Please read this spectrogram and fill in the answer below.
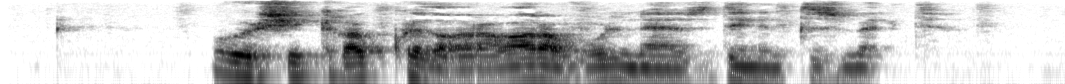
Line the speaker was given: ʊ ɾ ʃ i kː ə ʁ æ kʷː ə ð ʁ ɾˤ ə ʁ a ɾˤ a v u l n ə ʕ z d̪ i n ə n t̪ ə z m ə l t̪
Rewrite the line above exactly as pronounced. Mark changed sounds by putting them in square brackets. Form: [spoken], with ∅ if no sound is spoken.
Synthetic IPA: ʊ ɾ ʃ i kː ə ʁ æ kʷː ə ð ʁ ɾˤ ə ʁ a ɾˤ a v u l n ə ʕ z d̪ i n ə n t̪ ə z m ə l t̪

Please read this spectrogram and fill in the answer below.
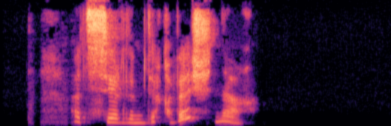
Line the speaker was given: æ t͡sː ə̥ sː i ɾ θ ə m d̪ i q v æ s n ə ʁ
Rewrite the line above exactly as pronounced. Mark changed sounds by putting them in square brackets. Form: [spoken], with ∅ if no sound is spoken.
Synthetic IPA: æ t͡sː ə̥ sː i ɾ [ð] ə m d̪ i q v æ [ʃ] n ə ʁ

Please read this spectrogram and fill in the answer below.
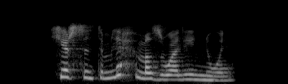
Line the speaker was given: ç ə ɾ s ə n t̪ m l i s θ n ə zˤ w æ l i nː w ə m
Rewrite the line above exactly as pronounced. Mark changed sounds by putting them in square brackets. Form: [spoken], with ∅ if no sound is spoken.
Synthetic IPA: ç ə ɾ s ə n t̪ m l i [ħ] θ [m] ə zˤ w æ l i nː w ə [n]

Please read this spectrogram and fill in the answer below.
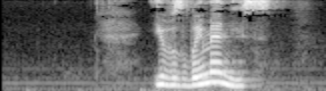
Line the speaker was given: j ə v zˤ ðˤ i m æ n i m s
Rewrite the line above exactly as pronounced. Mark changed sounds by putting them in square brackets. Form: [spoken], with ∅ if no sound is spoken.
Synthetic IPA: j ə v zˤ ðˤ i m æ n i [∅] s

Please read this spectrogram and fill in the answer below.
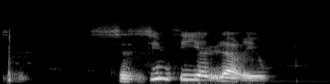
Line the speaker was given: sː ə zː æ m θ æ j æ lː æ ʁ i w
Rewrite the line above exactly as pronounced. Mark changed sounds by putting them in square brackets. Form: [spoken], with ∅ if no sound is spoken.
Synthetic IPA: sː ə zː [i] m θ [i] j æ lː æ ʁ i w

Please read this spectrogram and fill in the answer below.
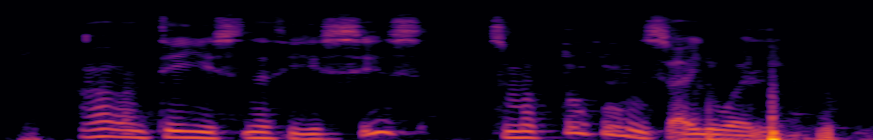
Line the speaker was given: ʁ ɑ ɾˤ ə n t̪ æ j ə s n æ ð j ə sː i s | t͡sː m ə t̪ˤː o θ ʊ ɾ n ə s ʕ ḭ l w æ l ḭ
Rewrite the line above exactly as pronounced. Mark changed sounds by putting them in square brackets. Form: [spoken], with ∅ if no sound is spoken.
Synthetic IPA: ʁ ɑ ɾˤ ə n t̪ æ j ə s n æ [θ] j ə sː i s | t͡sː m ə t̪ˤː o θ ʊ ɾ n ə s ʕ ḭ l w æ l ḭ

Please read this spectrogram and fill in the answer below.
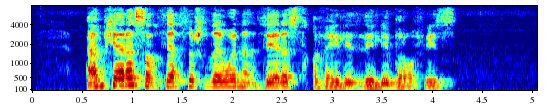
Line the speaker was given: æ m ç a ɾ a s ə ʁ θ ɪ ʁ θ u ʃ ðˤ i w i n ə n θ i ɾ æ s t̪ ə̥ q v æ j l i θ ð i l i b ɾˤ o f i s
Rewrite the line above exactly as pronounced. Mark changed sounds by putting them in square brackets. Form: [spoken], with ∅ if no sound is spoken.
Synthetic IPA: æ m ç a ɾ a s ə ʁ θ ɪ ʁ θ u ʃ ðˤ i w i n ə n θ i ɾ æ s t̪ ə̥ q v æ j l i θ ð i l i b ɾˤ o f i s

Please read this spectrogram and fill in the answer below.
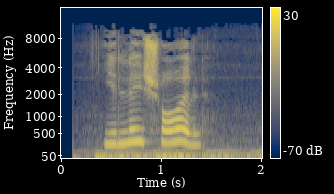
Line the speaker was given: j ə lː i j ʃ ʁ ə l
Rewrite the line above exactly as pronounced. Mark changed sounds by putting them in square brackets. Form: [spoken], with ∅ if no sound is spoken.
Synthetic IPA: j ə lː [æ] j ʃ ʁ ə l

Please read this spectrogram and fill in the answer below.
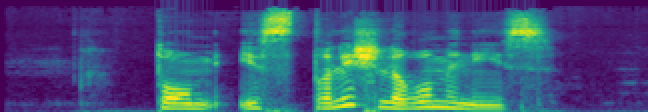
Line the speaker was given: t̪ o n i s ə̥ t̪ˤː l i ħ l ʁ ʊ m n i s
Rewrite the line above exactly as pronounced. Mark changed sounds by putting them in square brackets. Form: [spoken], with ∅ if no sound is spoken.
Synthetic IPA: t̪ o [m] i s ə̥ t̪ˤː l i [ʃ] l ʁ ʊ m n i s

